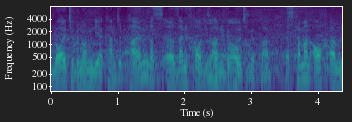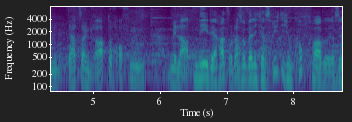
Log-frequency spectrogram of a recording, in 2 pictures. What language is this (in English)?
German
